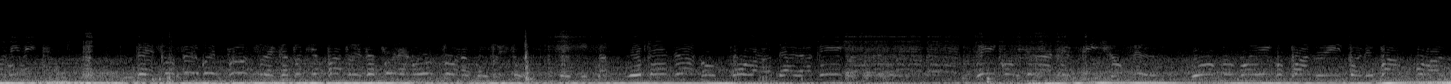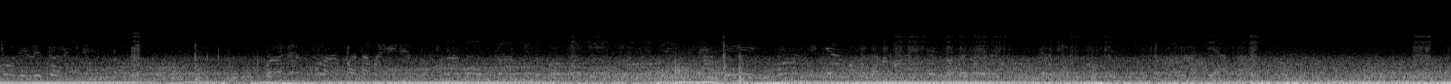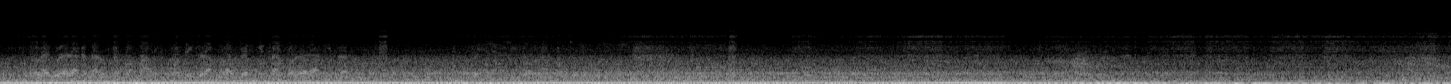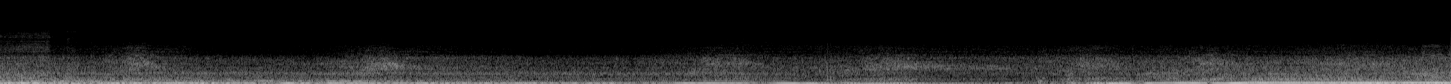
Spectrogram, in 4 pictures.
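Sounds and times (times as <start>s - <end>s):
car engine and tyres droning: 0.0s - 58.0s.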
